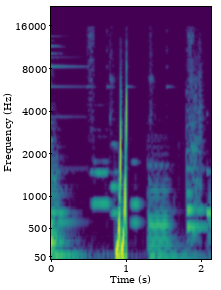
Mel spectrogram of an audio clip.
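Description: Light background music that drops out briefly for a short, loud rising "bloop" sound effect about a second in, then resumes.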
